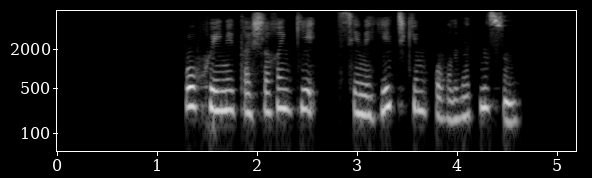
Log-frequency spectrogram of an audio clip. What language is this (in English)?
Uyghur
